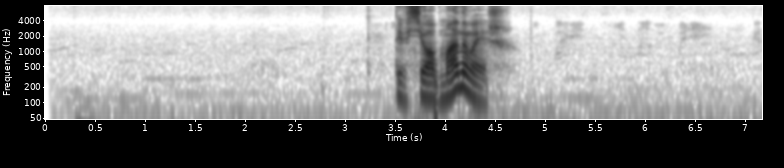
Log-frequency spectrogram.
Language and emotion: Russian, neutral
